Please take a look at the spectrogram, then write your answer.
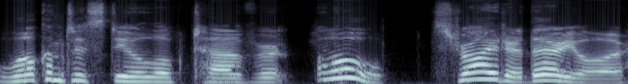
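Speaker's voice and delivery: slightly rough, gruff barkeep voice. A game narrator voices a tiefling calling out from the bar: somewhat gruff voice. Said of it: "you hear a somewhat gruff voice from the bar".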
